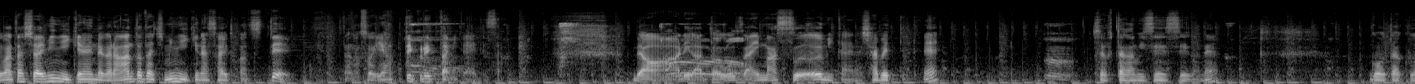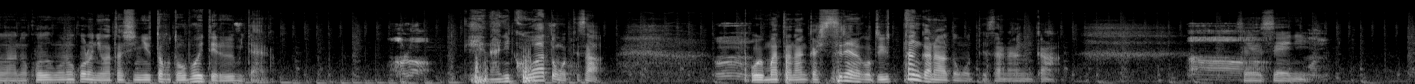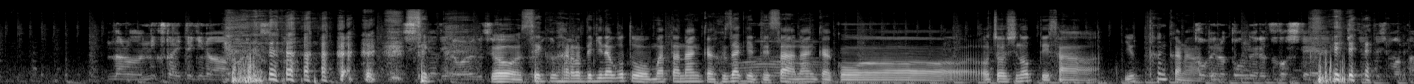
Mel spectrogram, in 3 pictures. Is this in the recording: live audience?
no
